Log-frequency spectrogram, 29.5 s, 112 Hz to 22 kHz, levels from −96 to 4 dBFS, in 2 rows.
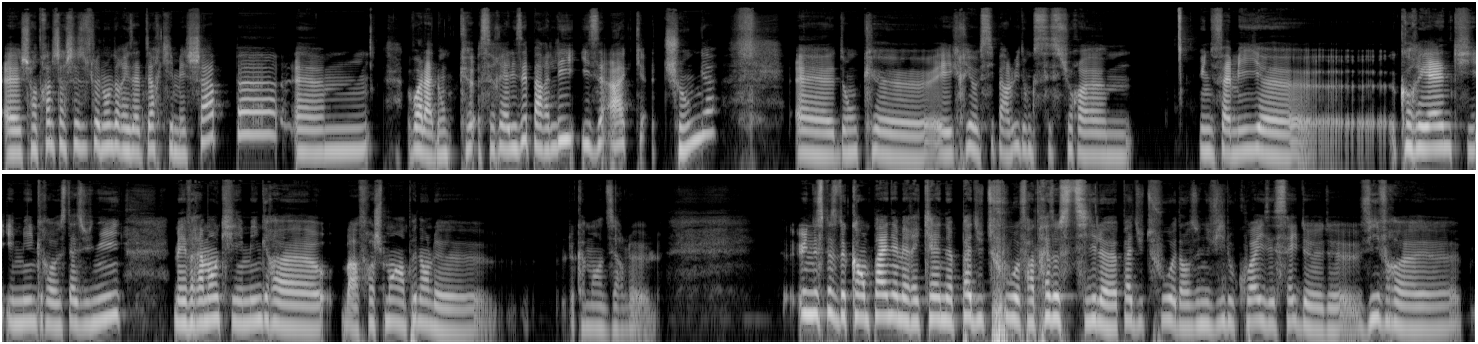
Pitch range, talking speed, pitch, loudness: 195-245 Hz, 170 wpm, 210 Hz, -26 LUFS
